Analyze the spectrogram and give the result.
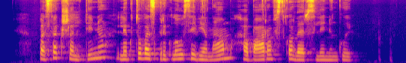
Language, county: Lithuanian, Vilnius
